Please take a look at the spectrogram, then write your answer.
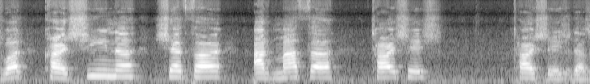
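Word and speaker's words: Tarshish: Carina, Shethar, Admatha, Tarses, Tarses, that's how you pronounce it.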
